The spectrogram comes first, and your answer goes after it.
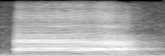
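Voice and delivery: ah, punched out loud as short A; short A sound. Shown as a demonstration. Teacher isolating the vowel in happen, short A. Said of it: "It's making short A".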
